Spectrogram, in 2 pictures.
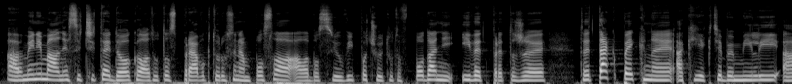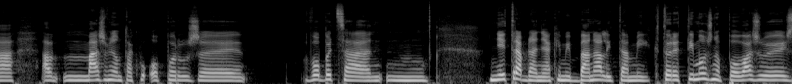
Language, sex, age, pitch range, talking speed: Slovak, female, 30-49, 185-220 Hz, 180 wpm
